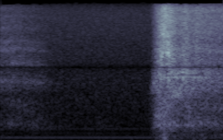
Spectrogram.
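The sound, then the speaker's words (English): A forceful breath blown out hard through the mouth during a breathing exercise in a class: after a near-silent pause comes a single loud, rushing gust of air that carries on to the end. “As deep as you can through your mouth and then breathe out as hard as you can.”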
